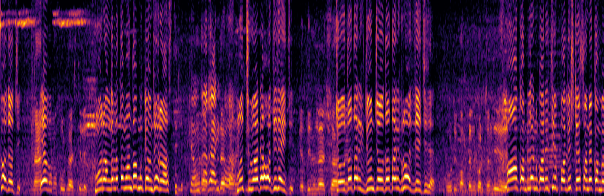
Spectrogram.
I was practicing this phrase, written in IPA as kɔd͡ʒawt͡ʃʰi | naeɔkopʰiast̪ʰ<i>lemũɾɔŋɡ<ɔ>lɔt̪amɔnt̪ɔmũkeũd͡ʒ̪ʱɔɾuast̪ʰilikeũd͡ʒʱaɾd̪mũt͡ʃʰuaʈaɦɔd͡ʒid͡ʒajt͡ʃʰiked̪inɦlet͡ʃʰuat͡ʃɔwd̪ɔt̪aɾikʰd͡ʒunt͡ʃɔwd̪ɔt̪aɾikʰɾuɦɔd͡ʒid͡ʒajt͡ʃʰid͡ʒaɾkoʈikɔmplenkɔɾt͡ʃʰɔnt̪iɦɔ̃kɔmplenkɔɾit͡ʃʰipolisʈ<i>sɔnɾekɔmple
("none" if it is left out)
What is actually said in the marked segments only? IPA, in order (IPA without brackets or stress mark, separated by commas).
i, ɔ, e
